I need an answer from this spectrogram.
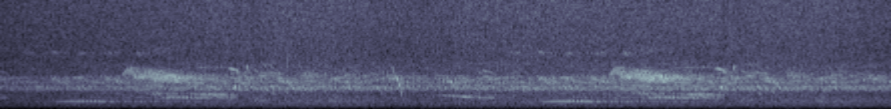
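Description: Birdsong ambience: short bird calls and falling whistles over a steady high hiss, the same run of calls repeating about every three seconds.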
